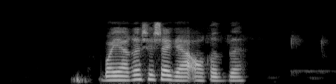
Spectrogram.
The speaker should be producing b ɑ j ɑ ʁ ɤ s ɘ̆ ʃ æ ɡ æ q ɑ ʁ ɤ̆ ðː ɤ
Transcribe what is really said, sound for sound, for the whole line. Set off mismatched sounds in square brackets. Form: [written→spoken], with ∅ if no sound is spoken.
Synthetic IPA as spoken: b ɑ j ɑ ʁ ɤ [s→ʃ] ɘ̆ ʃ æ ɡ æ [q→ʔ] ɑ ʁ ɤ̆ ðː ɤ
